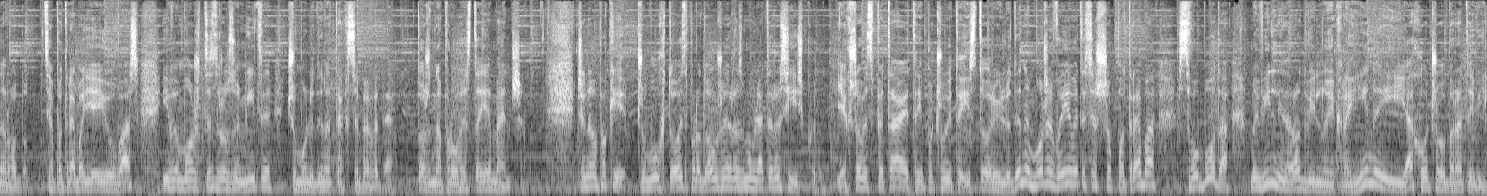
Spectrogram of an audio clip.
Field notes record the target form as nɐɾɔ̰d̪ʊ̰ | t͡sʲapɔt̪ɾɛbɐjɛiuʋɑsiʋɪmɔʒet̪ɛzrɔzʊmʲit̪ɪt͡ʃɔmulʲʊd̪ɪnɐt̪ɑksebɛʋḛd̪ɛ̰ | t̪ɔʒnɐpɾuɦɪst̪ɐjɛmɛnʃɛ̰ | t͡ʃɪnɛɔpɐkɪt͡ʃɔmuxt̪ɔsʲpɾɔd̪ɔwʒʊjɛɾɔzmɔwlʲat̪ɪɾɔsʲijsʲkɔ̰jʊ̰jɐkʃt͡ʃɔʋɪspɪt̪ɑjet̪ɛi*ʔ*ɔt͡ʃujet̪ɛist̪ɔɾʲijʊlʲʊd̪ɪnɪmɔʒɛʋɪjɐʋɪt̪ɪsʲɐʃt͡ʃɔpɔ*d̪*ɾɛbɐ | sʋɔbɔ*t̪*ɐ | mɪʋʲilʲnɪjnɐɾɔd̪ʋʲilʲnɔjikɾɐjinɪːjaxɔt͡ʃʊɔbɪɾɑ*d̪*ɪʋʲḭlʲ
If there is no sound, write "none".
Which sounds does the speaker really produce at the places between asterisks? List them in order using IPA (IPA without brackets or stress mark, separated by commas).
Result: p, t̪, d̪, t̪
